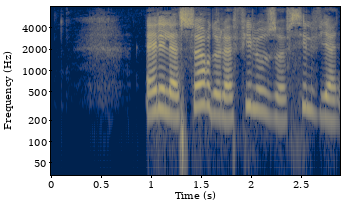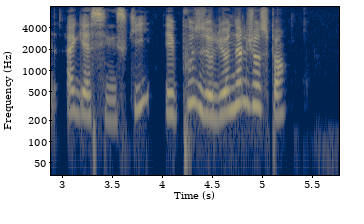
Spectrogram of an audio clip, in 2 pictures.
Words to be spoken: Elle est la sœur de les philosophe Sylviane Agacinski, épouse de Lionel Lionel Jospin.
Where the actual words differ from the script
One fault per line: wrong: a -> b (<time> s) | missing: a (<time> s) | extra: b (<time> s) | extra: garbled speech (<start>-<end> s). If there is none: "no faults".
wrong: les -> la (1.7 s)
missing: Lionel (4.9 s)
